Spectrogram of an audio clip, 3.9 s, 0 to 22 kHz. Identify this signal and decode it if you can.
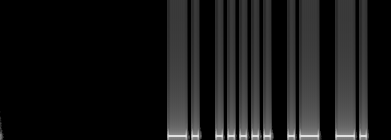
Morse code, heard as a keyed tone, about 20 wpm, 700 Hz. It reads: N5AN
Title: Call Signs Repeated 2x - 20wpm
